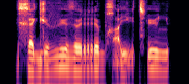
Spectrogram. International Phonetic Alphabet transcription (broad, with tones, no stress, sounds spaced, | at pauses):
x ɛ˨ ɡʲ ø˨ v y˥˨ ð ø˨ r ø˥˨ b χ a̰˨ j ḭ˨ t͡sʼ y˥˨ ʎ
